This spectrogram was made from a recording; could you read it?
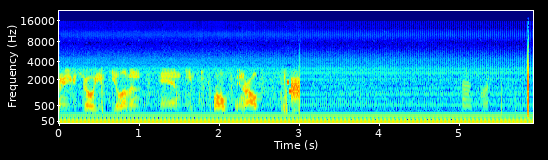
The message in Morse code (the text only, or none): none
